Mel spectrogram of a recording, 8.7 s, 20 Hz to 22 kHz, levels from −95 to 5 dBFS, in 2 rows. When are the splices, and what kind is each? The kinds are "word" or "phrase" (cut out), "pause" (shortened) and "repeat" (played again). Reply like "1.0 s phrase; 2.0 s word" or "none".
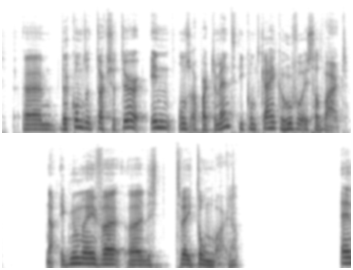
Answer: none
